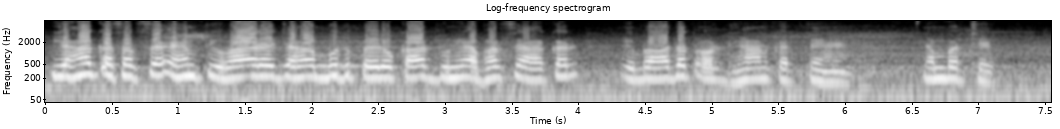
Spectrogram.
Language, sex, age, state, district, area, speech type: Urdu, male, 30-45, Uttar Pradesh, Balrampur, rural, spontaneous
